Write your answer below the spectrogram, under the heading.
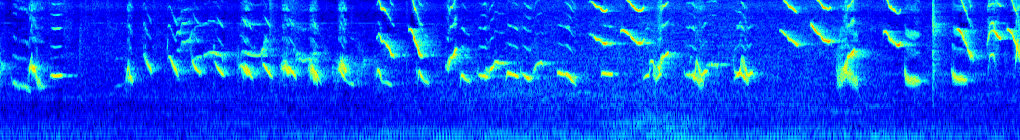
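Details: Greater green leafbird singing in the ngentrok style, used to provoke other leafbirds into singing: a busy stream of quick chirps, short slurred whistles and sharp squeaky notes, varied and almost unbroken, over a steady low background hum.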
